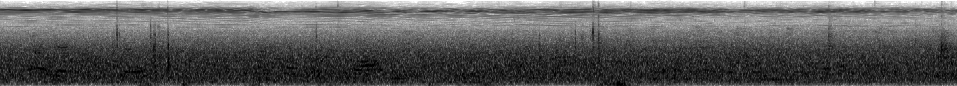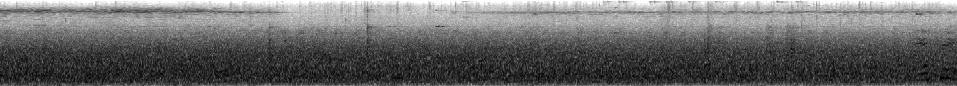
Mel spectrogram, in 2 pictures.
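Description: Rain-forest ambience: a steady high-pitched insect drone over a constant hiss, with a few faint clicks. The insect drone dips about twelve seconds in and returns fainter.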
